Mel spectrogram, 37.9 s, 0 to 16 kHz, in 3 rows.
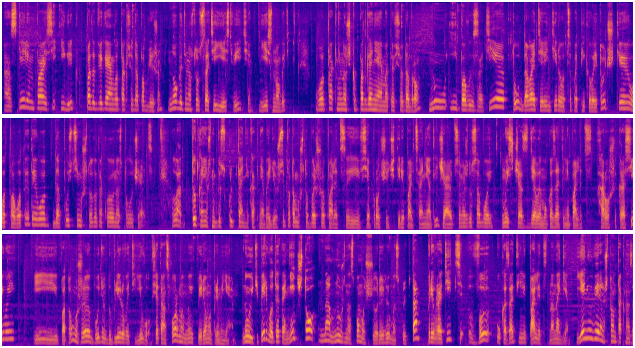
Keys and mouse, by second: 1.6 g, 4.7 r, 5.7 s, 8.9 shift+right click, 9.0-36.6 shift+middle drag, 10.0 s, 28.2 ctrl+a, 32.8-36.6 drag, 37.5 right click, 37.5 s.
